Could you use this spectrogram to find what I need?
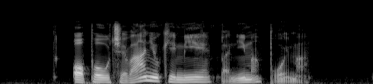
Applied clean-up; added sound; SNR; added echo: none; none; none; none.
